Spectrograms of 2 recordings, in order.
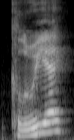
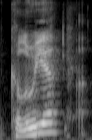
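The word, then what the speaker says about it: Kaluuya: just actor it was just uh daniel uh columbia i'm sorry i know i butchered it yeah kaluya sure tell me i'm drunk hey did it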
